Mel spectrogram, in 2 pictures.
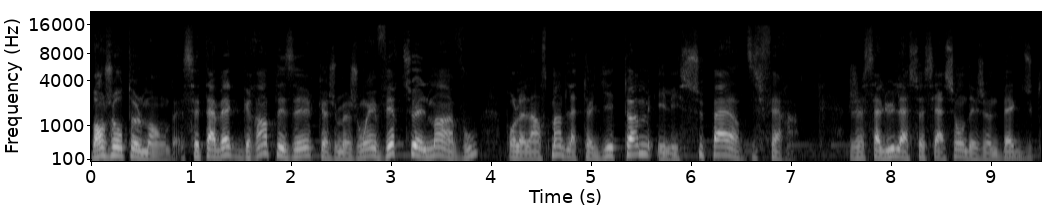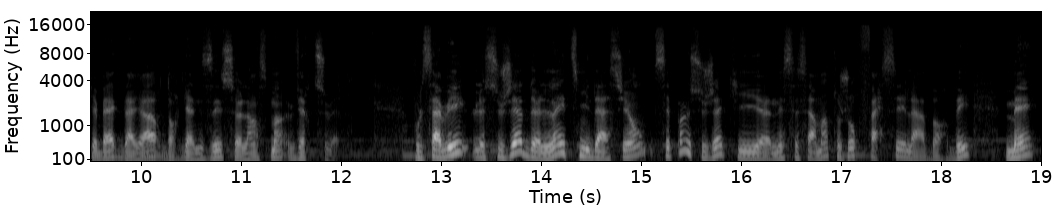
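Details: Adult man speaking French; normal speech.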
